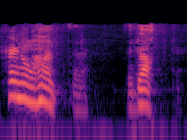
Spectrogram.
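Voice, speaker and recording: A woman's voice: mid-range voice, expressive, brisk, warm tone, slightly rough. A woman playing a devoted, tender sweetheart bravely holding back sorrow, in 1940s radio drama style. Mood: guarded. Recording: muffled vintage 1940s radio recording.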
